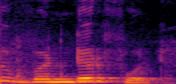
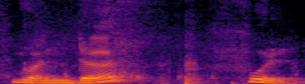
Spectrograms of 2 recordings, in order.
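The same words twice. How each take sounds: First: Said in the usual way. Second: wonderful drawn out, a gap before फुल; split into syllables. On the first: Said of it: "एक और ऐसी तरीके की spelling होती है". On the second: Shown as a demonstration. Teacher counting syllables for students, wonderful said slowly in separated syllables. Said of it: "इसमें कितने syllable है".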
